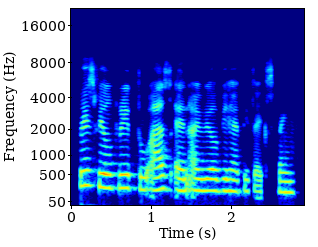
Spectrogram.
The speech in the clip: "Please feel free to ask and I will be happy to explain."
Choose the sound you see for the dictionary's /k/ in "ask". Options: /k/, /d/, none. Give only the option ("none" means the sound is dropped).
none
